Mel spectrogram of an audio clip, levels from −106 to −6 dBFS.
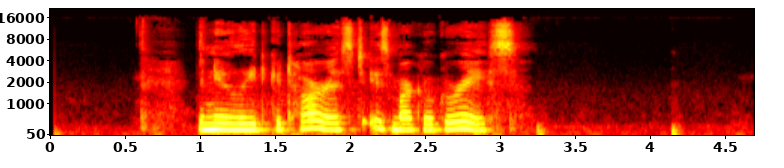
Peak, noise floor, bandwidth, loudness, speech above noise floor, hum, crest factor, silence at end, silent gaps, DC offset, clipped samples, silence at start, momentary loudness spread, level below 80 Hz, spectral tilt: -6 dBFS; -65 dBFS; 15 kHz; -20 LUFS; 46 dB; none; 16 dB; 0.5 s; none; under 0.1%; under 0.1%; 1 s; 10 LU; -52 dBFS; -6.5 dB/octave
